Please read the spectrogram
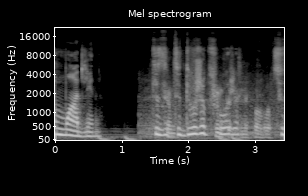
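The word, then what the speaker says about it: Magdalen: не якийсь там коледж магдалени а один з найпрестижніших коледж Оксфордського університету який був заснований ще у 1458 році і назвали його на честь Марії магдалени а правильна вимова назви коледжу мадлін це це дуже схоже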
